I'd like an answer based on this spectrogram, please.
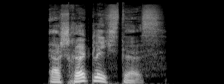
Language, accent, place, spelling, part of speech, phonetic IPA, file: German, Germany, Berlin, erschröcklichstes, adjective, [ɛɐ̯ˈʃʁœklɪçstəs], De-erschröcklichstes.ogg
- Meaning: strong/mixed nominative/accusative neuter singular superlative degree of erschröcklich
